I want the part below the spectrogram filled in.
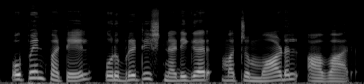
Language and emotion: Tamil, neutral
